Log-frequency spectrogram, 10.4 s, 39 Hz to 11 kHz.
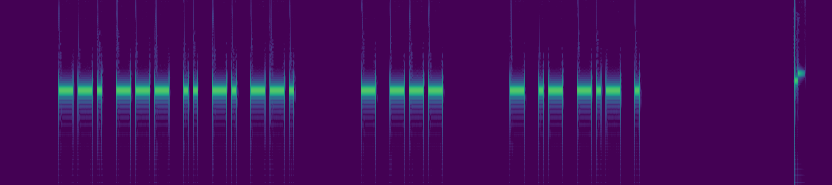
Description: Morse code, heard as a keyed tone, about 20 wpm, 700 Hz. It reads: GOING TO TAKE
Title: 2x Word-Spacing - Sets of 3 Words - 20wpm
